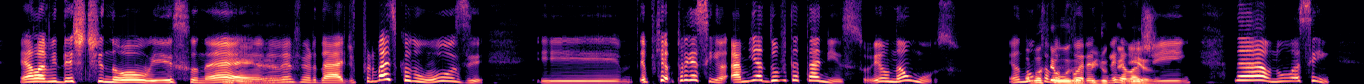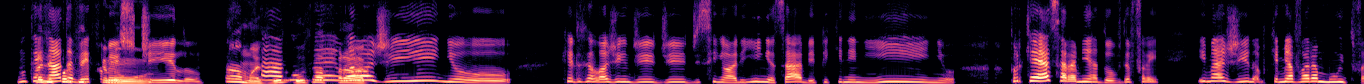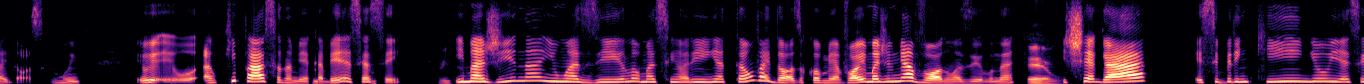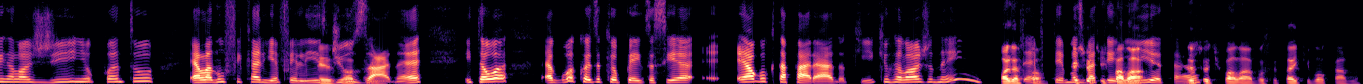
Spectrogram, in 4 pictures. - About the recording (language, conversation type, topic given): Portuguese, advice, Como posso criar mais memórias em vez de acumular objetos?
- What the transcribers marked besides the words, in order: none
